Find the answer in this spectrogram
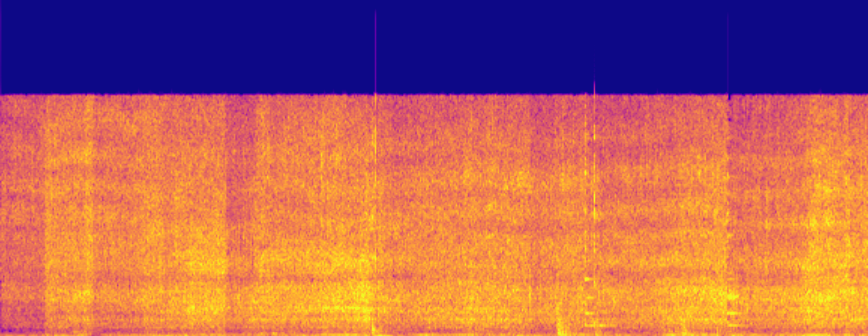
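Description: Seared beef pieces sizzling steadily as they fry in a cilantro-and-chili sofrito in a metal pot. A couple of light clicks of the cooking utensils against the pot.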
